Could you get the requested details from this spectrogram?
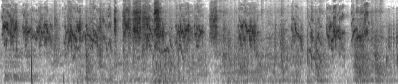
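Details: Lovebird breeding colony calling nonstop: dense, overlapping shrill chirps and squawks with no pauses.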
